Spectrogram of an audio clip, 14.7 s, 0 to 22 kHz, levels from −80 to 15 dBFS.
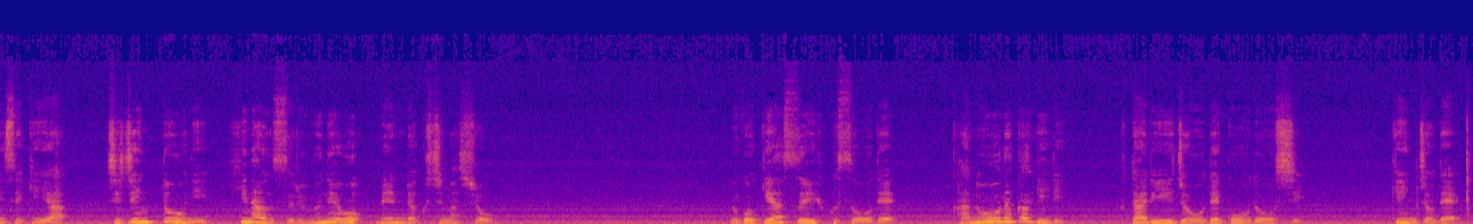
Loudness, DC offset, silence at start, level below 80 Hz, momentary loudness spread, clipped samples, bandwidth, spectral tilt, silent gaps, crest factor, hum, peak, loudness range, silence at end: -15 LUFS; under 0.1%; 0 s; -36 dBFS; 22 LU; under 0.1%; 15.5 kHz; -5.5 dB/octave; none; 16 dB; none; 0 dBFS; 8 LU; 0 s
